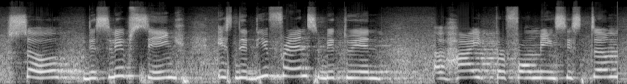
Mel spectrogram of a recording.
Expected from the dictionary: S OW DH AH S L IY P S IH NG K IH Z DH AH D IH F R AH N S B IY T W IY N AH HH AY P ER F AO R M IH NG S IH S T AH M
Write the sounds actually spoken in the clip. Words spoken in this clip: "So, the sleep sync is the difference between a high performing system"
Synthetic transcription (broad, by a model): S OW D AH S L IY P S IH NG IH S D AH D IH F R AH N S B IY T W IY N AH HH AY P ER F AO R M IH NG S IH S T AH M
